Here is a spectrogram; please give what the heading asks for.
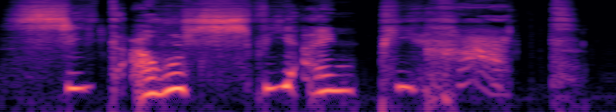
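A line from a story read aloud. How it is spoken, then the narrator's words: Whisper. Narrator (German): flüstert Mathilda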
